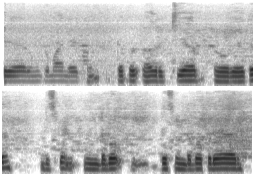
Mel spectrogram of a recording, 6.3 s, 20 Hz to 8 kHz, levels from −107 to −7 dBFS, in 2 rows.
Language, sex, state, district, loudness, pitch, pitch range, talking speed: Rajasthani, male, Rajasthan, Nagaur, -33 LUFS, 145 Hz, 140-150 Hz, 95 wpm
